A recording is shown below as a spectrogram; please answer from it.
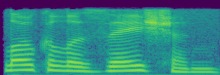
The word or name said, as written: localization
